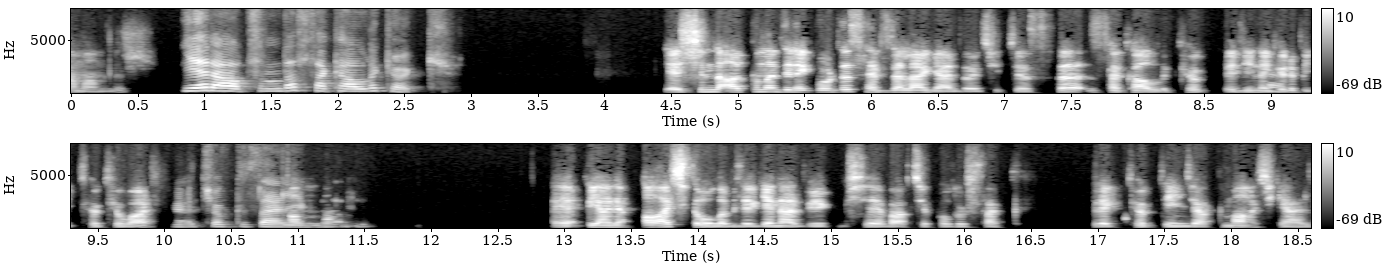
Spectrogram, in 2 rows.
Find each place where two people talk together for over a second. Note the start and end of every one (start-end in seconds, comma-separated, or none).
none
